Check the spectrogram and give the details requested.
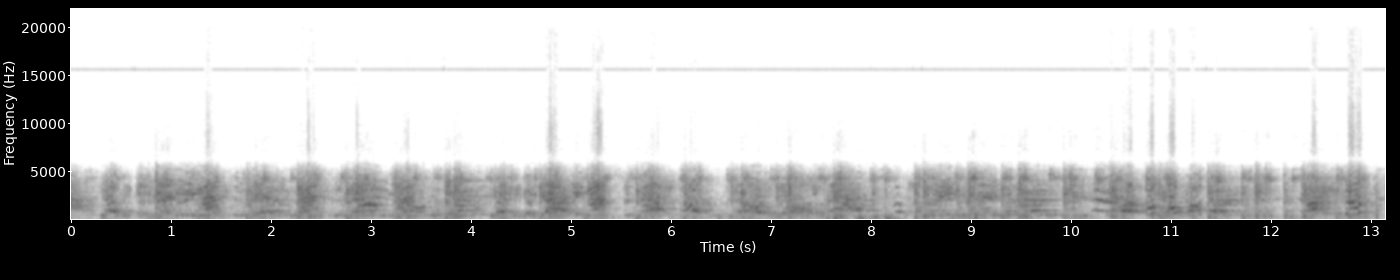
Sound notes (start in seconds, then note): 6.6 children giggling; 9.9 giggling & laughter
